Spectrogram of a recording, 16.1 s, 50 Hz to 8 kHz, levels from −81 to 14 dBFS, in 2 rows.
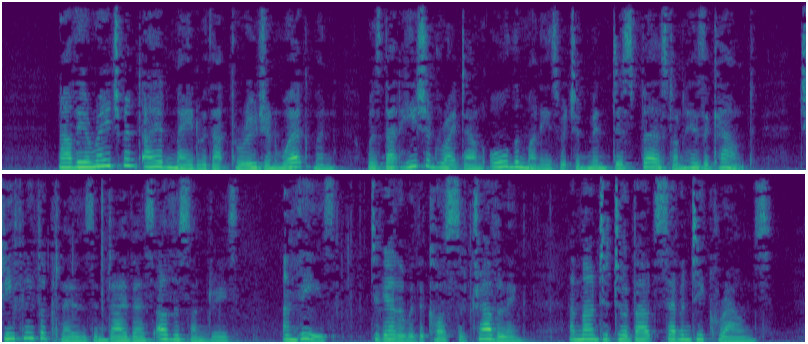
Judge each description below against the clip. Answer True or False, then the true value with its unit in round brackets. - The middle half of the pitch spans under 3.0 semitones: False (3.6 semitones)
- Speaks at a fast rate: False (170 wpm)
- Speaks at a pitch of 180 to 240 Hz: True (190 Hz)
